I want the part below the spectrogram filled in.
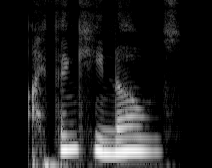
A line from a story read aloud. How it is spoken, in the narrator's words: she whispered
